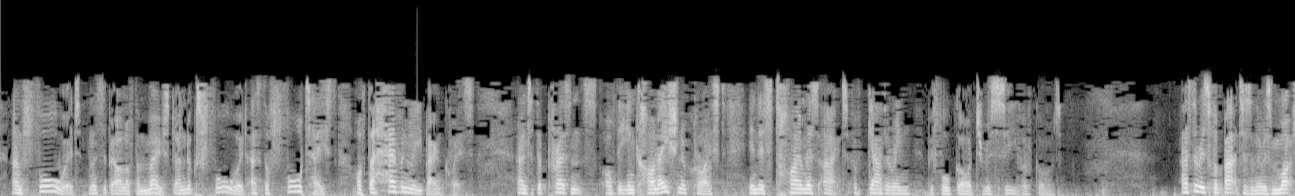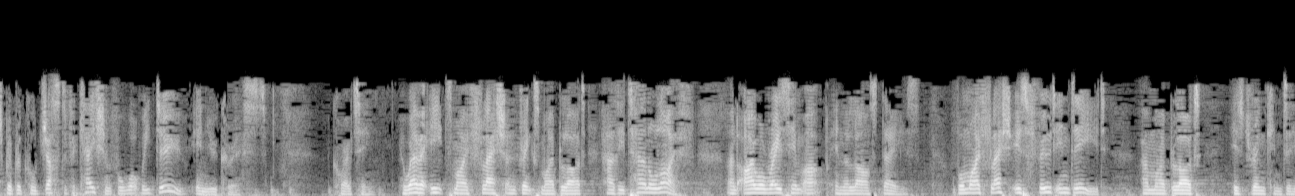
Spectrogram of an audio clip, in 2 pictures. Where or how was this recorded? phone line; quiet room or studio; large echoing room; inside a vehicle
large echoing room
